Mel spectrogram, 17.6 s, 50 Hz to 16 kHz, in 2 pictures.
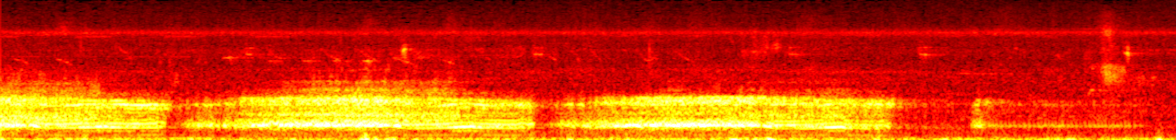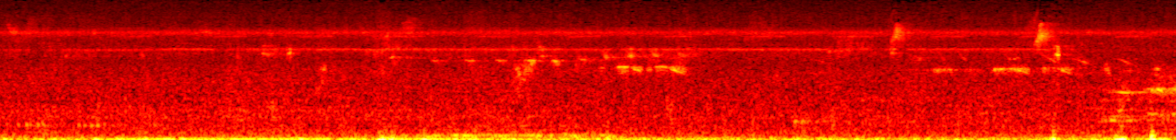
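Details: Howler monkeys roar at about 6 a.m. in Amazon forest at Rio Preto da Eva, Amazonas, Brazil, in deep, rumbling bursts that swell and fade over several seconds.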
